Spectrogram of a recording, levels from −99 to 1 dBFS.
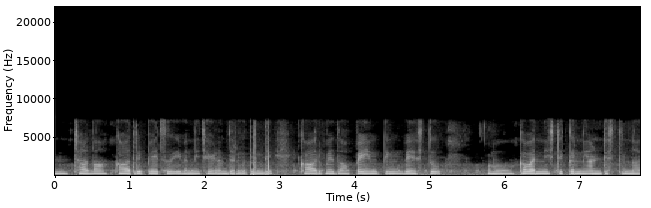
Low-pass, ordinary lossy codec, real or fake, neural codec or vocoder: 7.2 kHz; AAC, 48 kbps; real; none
